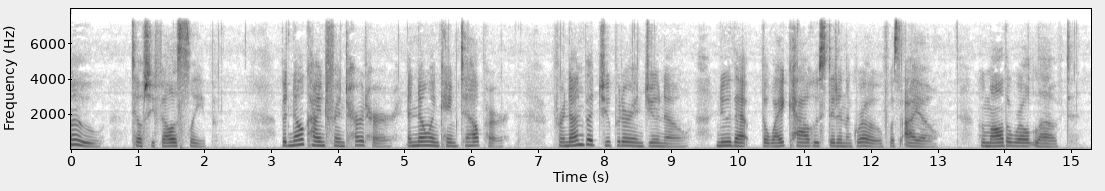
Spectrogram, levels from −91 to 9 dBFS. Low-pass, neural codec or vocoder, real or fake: 7.2 kHz; none; real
